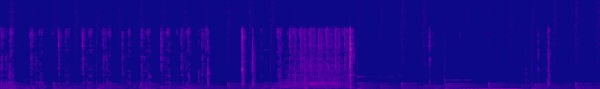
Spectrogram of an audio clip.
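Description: A sewing machine stitches appliqué stars in quick rhythmic ticking runs, stopping briefly at pivots and starting again, with a louder whirring stretch partway through, close and fairly quiet.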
